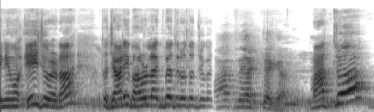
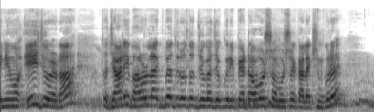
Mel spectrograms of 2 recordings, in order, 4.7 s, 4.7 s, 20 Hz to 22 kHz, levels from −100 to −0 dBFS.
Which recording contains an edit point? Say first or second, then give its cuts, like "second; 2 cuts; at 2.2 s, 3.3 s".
first; 1 cut; at 2.5 s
